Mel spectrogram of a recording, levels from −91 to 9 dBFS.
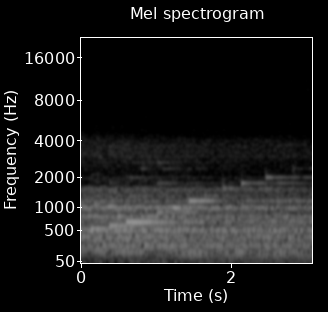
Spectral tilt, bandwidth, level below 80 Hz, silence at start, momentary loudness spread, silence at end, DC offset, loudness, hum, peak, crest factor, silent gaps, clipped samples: -7.5 dB/octave; 11.5 kHz; -72 dBFS; 0 s; 7 LU; 0 s; under 0.1%; -41 LUFS; none; -28 dBFS; 12 dB; none; under 0.1%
